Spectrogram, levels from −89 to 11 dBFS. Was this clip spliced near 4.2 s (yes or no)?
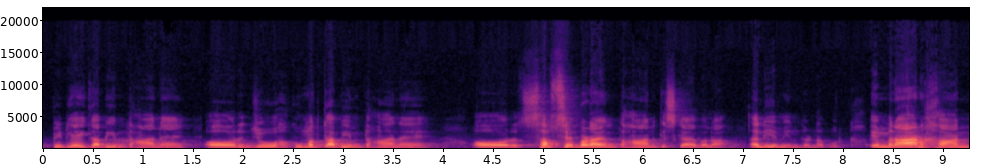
no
